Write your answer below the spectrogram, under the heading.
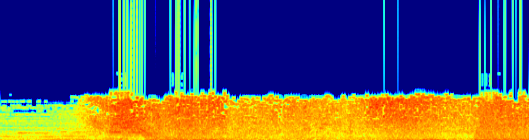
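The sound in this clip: A massive explosion at an embassy in Kabul: a heavy blast surges up about a second in and becomes a loud, sustained roar and rumble that swells again near the end.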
